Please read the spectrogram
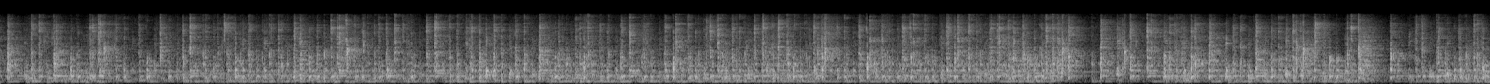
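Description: Mridangam solo in a thani avartanam: a fast, dense run of strokes on the two-headed barrel drum, with its tuned head ringing at a steady pitch. There is a brief break about eleven seconds in and another just before the end.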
